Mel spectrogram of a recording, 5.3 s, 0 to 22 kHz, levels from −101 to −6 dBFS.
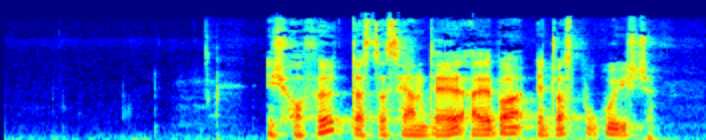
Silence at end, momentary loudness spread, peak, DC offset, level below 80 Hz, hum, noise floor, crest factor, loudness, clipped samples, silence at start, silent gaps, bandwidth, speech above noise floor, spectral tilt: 0.4 s; 9 LU; -2 dBFS; under 0.1%; -50 dBFS; none; -67 dBFS; 20 dB; -19 LUFS; under 0.1%; 2 s; none; 15.5 kHz; 48 dB; -4 dB/octave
